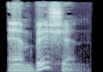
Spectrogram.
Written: ambition

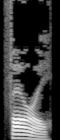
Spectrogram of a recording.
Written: farl

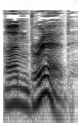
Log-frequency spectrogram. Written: unbred

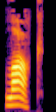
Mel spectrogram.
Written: locke

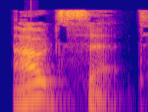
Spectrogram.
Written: outset

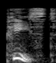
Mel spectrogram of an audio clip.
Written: piste

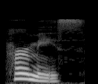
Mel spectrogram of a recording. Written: Hermes

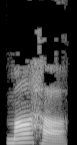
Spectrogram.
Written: mahah

